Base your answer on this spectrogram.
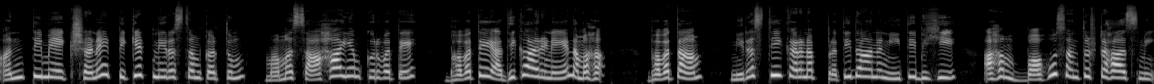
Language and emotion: Sanskrit, happy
